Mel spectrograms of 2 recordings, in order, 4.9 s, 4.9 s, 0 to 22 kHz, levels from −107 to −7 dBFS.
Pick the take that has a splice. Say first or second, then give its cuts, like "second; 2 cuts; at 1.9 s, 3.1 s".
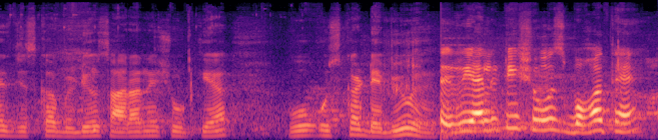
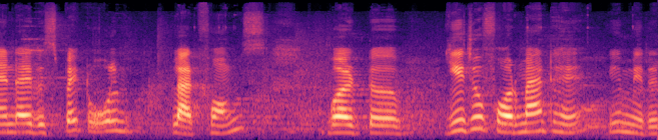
first; 1 cut; at 3.2 s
